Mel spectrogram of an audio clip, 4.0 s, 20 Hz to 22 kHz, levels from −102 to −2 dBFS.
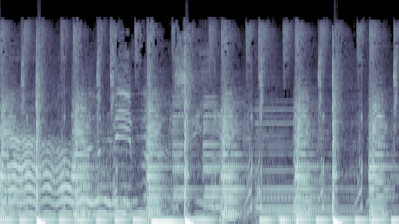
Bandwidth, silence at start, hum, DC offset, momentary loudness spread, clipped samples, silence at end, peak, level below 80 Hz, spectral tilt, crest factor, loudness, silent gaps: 15 kHz; 0 s; none; under 0.1%; 6 LU; 0.3%; 0 s; 0 dBFS; -18 dBFS; -6 dB/octave; 14 dB; -16 LUFS; none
